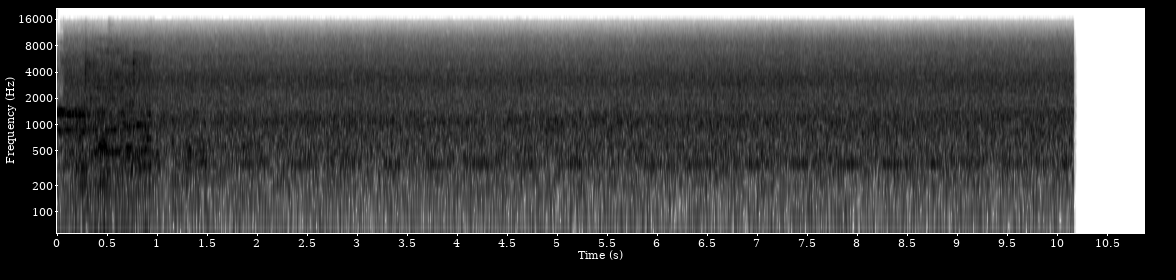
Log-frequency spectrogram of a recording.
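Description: Steady rushing of a cruise ship's churning wake water; it cuts off suddenly near the end.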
